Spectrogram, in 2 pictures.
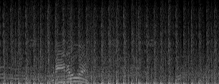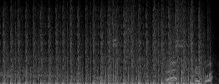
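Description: Rapid automatic gunfire from a turret in the video game Lethal Company, loud and continuous bursts filling the whole stretch, with brief vocal exclamations faintly mixed in.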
